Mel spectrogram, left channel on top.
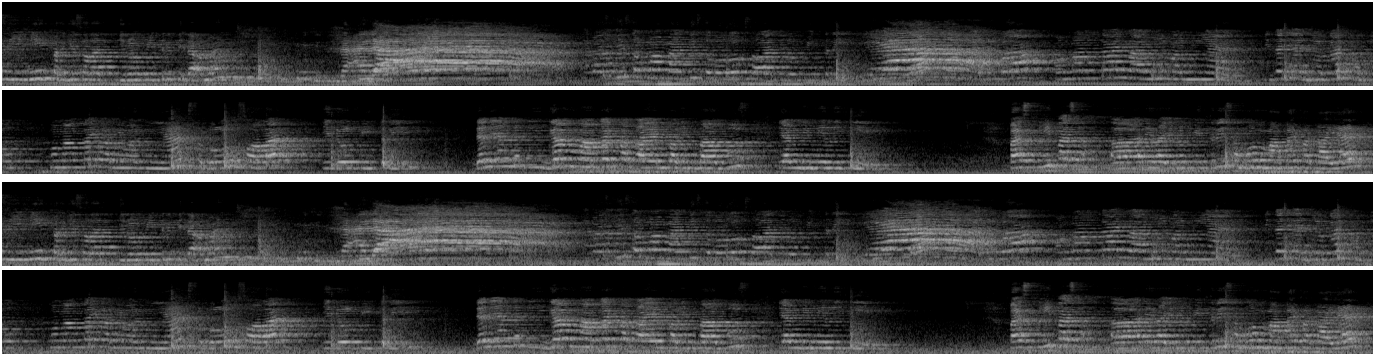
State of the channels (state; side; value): noise; right; rumble, 14 dB below the sound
